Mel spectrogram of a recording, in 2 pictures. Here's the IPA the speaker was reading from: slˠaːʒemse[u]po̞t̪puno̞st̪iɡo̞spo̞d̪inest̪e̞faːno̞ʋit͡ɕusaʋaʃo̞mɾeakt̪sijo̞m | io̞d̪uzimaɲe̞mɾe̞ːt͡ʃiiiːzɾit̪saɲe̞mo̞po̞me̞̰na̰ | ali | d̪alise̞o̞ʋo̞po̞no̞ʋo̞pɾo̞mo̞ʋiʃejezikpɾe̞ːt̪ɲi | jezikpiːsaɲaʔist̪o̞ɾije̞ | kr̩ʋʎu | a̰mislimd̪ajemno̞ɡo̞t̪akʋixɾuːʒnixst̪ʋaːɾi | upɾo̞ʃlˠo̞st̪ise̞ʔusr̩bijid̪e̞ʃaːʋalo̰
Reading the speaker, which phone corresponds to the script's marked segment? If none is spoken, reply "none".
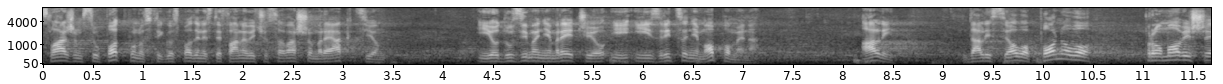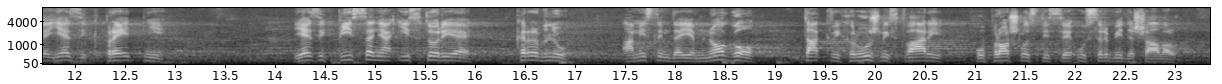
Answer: u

